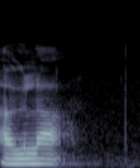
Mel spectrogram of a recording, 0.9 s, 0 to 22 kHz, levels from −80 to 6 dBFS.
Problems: background sounds at intervals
